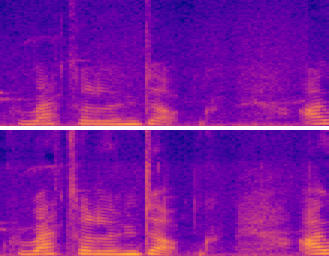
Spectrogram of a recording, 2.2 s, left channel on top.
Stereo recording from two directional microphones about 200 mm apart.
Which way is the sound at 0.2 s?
45° right (ahead or behind).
